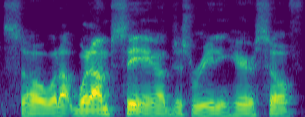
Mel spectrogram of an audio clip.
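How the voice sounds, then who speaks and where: A man interviewing in a casual, low-key way, reading things out and careful to stay neutral. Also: level tone, unhurried. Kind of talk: casual chat, reading out records.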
